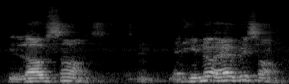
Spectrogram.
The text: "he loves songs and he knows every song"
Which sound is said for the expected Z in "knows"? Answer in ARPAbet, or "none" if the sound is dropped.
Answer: none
